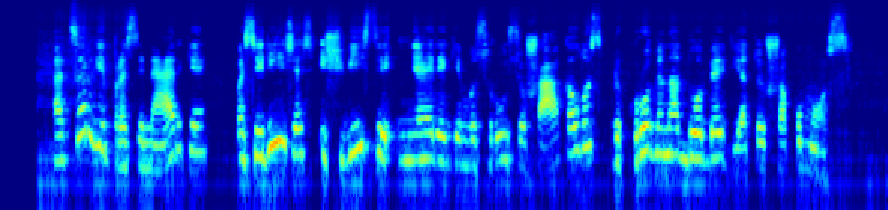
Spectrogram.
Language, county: Lithuanian, Tauragė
